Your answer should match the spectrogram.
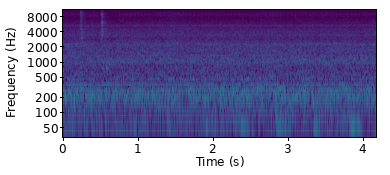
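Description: Steady mechanical hum of a Cutera Excel V vascular laser unit running, its cooling system droning evenly. Two short clicks come about a quarter of a second apart in the first second.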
